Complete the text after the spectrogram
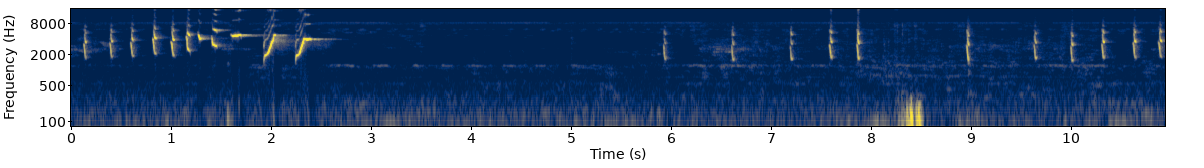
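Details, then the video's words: Vigorous song of a Javan fantail from Java: a quick series of sharp chips builds into loud upslurred whistles, then spaced high chips return. A brief low thump sounds midway. "burung SIKATAN JAWA//SIKATAN KIPAS gacor"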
